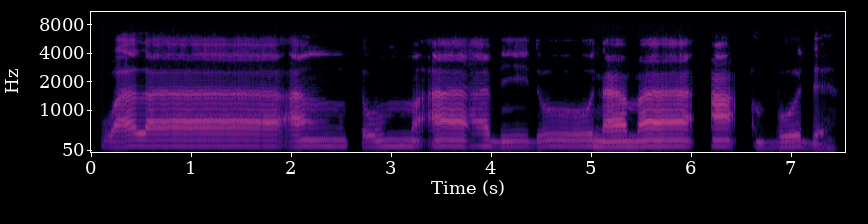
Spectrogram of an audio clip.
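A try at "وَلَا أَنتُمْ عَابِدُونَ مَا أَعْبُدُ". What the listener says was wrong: Ini kurang panjang. Ma a'bud.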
